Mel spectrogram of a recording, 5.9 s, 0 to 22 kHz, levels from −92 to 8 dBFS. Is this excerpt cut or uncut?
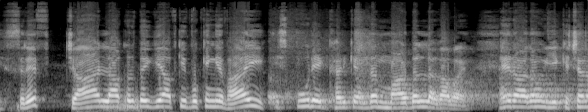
cut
